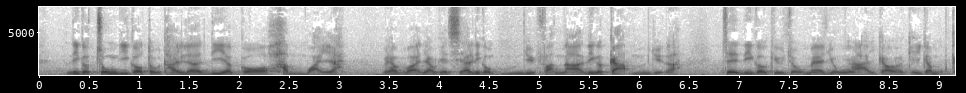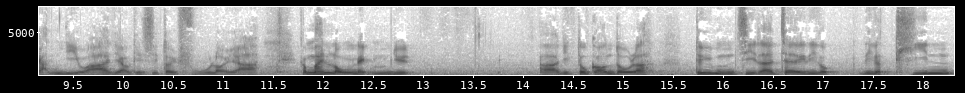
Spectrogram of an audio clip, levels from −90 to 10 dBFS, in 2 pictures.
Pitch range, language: 95-130 Hz, Chinese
